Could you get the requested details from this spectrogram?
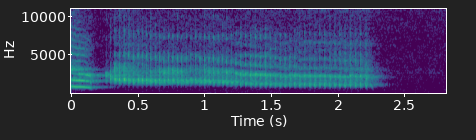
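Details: Waterslager canary giving a short, quiet, bubbling roll that lasts about two seconds. A faint low hum sits underneath.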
